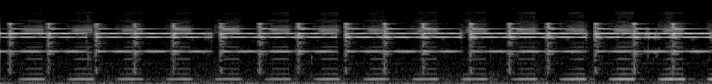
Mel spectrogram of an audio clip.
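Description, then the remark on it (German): A three-minute timer alarm rings loudly and continuously as the time runs out, a rapid bell-like trill pulsing in steady bursts about every half second with a low buzzing vibration underneath, with no one talking. “So, er vibriert und klingelt ganz heftig. Timer, drei Minuten vergangen.”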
